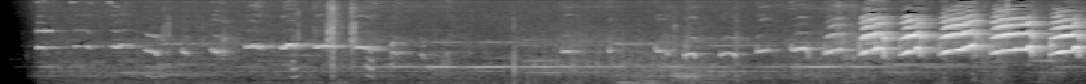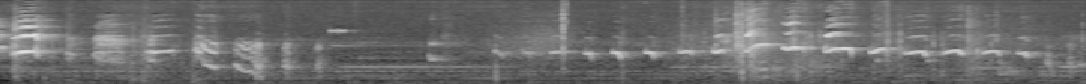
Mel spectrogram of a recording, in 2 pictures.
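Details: Jack Russell Terrier puppy at a pet shop in Nara, Japan, giving thin, high whimpers and squeaky yelps, some sliding up and down, in runs of quick repeated cries with short pauses between bursts.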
